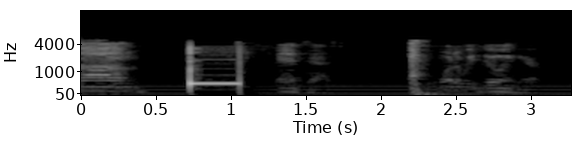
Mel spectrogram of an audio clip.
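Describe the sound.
A single loud, steady electronic phone beep lasting about a third of a second, with faint muffled voices briefly before and after it.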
